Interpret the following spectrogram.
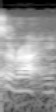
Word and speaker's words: Sarai: Sarai. Sarai is how you say it.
